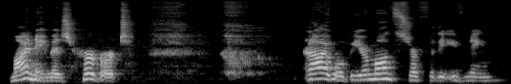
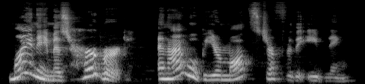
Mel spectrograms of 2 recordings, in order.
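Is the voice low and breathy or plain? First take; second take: low breathy; plain. First: The voice is low and breathy, like a monster. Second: The voice is closer to a plain speaking voice. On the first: The speaker calls it right. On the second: The speaker calls it wrong.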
